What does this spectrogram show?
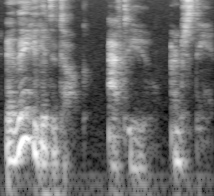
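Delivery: trailing off into a whisper. Real, not acted. Host whispers a jab at the interviewer. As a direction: hush it as a sly aside.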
